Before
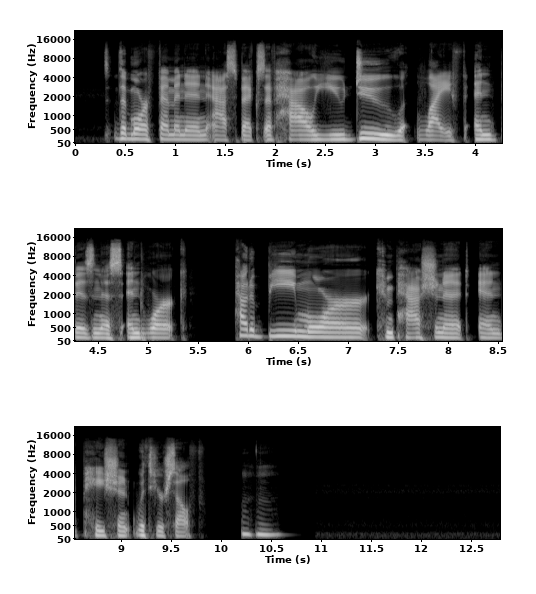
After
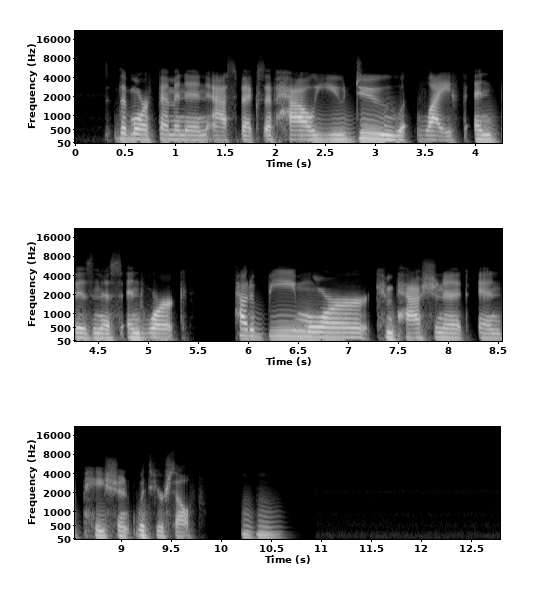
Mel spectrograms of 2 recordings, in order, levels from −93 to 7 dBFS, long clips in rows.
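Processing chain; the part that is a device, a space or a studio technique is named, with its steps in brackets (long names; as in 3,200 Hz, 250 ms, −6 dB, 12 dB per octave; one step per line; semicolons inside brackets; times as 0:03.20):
sub-octave bass pedal (sub-octave generator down 1 octave, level −1 dB; loudspeaker in its box 85–2,200 Hz, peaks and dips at 100 Hz −6 dB, 200 Hz −6 dB, 920 Hz +7 dB)
level +2 dB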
